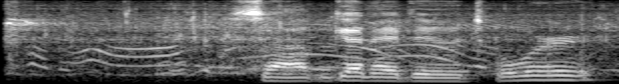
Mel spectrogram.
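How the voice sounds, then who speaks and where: A man at a very slow pace, with audible room echo. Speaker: gaming video creator. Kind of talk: casual game walkthrough. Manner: casual, hesitant.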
